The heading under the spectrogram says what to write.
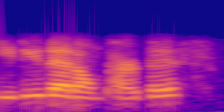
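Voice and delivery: play-acted, edgy, judgmental, doubting tone. Retelling how people react on hearing what they teach: imitating people's edgy tone. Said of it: "they have that kinda edge in their voice".

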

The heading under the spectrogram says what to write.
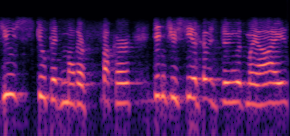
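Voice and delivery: acted, very high, furious, angry yell. Retelling a family Password game ending in a fight: imitating mom's angry outburst. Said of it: "my mom is like".

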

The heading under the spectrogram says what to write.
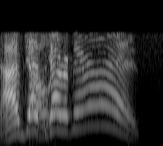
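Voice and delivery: very high, bright, acted-out yell. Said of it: "I'm always shouting".

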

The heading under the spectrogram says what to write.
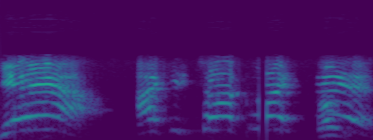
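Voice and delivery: very high projected voice. Answering a request to talk louder on the call: talking louder. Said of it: "is there any way you can talk louder?".

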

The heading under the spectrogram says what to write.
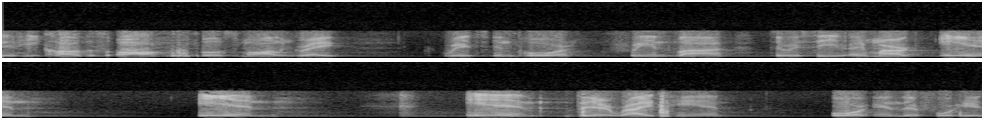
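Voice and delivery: slow, unhurried, deliberate reading-aloud voice. Going back to verse 16 to read it again, reading slowly. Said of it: "I want to read it slower".

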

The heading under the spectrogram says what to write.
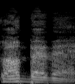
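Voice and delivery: distorted, intimidating masked-hero voice.

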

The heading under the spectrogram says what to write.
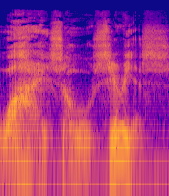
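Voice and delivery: breathy, menacing, creepy villain whisper. Explaining the idiom of the week, saying the phrase in the Joker's voice. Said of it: "say it like the Joker's voice".

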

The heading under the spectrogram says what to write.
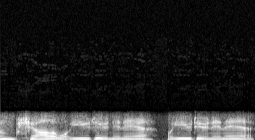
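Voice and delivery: imitated teasing, taunting tone. Retelling how a boy teased a girl he recognised: imitating someone teasing. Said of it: "he was teasing her".

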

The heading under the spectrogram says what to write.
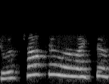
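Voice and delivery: imitated light, very high female voice. Speaker describing how a woman talked to her, imitating her higher voice. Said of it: "she had a higher voice than like".

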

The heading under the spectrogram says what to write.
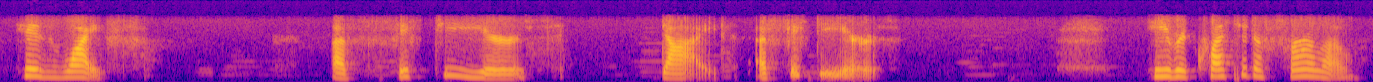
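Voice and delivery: voice on the verge of tears. Recounting an inmate's wife dying and his furlough request, on the verge of tears. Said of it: "I'm going to start crying".

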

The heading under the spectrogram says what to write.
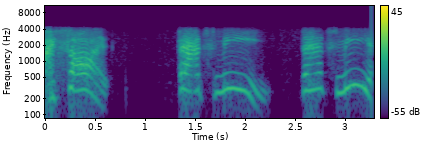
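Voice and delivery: imitated yelling. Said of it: "And she's yelling".

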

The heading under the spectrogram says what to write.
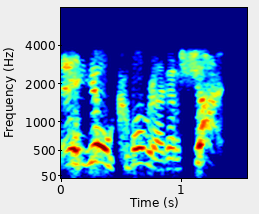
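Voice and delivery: frantic, high-pitched shout. Recalling the night Kobe Bryant tore his Achilles, calling over his camera guy: retelling a yell. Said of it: "I'm yelling at the camera dude".

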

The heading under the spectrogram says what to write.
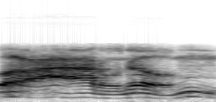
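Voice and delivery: skeptical, doubting voice. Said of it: "they're way more skeptical".

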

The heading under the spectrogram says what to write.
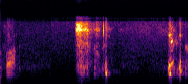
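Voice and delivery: whispered, breathy, sultry, seductive sexy voice. Teasing lafonda, telling her to let it go: sexy voice. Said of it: "let me say it in my, my sexy voice".

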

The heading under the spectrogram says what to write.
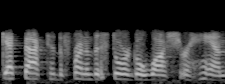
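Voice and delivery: ordinary talk

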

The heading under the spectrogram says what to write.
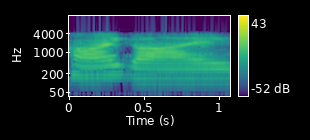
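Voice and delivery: very low, flat, mopey monotone. Telling the other speaker why they call them Eeyore, Eeyore-like mopey voice. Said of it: "we call you Eeyore is you come on and it's like".

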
